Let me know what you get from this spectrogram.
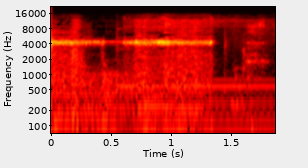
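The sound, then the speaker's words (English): A steady, high-pitched cricket chirp drones on for about a second and a half, then cuts off abruptly, leaving a low background hum. “Crickets.”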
